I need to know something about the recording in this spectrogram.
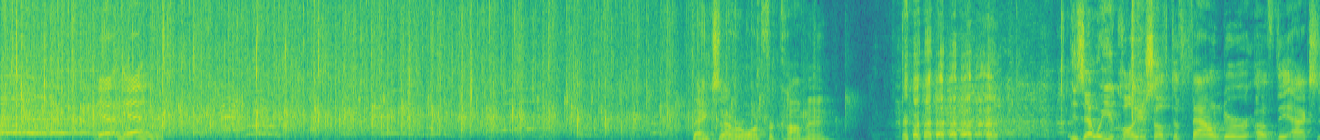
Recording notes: Live from Hilarities in Cleveland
